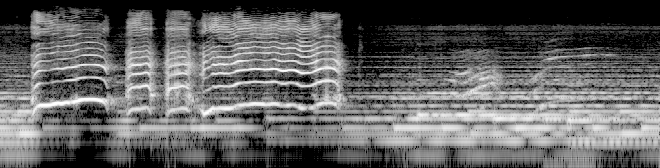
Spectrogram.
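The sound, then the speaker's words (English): Voices imitate a monkey eagle's call: several loud, high, wavering screeches in quick bursts, followed by softer, overlapping cries that trail off over a steady low hum. “It's the monkey eagle.”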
